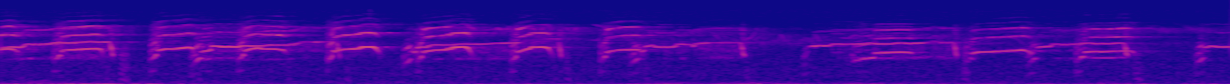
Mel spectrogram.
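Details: Female white-tailed eagle eaglet fighting with her brother: rapid strings of high, bent, squealing notes, about two per second, clear and insistent against quiet background.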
